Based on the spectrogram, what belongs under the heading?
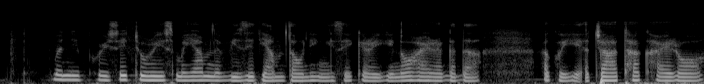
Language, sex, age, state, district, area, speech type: Manipuri, female, 30-45, Manipur, Chandel, rural, spontaneous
